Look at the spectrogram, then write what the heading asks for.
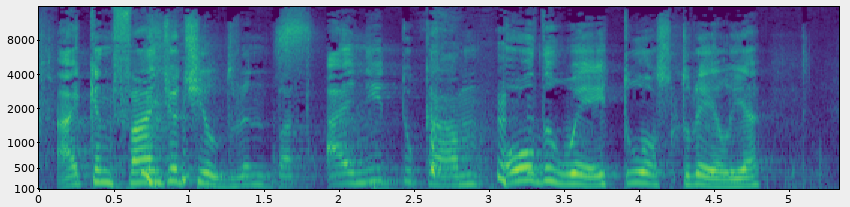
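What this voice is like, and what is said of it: Put-on Dutch accent. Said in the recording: “I've got to do a Dutch accent now.”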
